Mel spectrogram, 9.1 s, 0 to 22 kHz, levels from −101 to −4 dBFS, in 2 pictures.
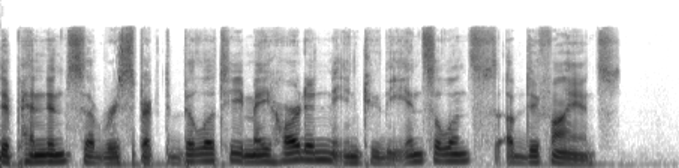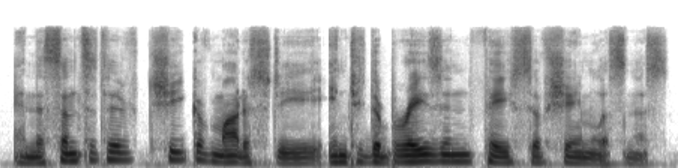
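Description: Speech recording with no audible technical faults.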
